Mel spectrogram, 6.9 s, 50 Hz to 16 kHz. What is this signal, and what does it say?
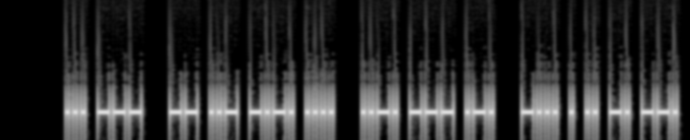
Morse code, heard as a keyed tone, about 30 wpm, 700 Hz. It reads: SO MUCH FOR BEING
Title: Sets of 5 Words Encore 30wpm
